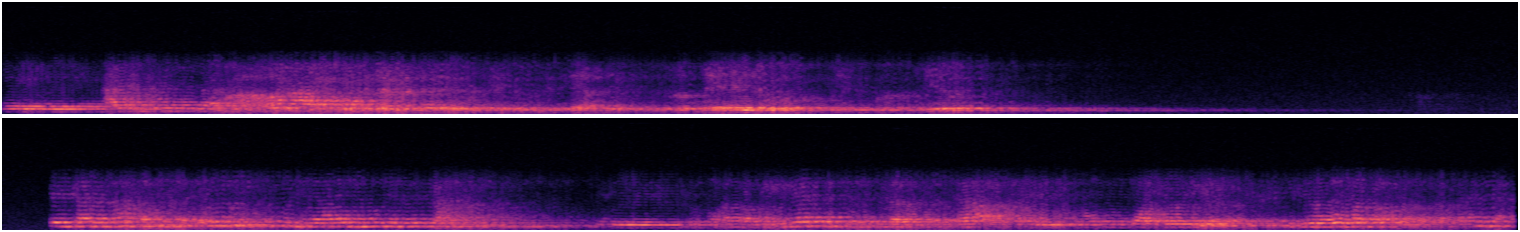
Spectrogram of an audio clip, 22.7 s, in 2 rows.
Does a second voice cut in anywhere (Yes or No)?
Yes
